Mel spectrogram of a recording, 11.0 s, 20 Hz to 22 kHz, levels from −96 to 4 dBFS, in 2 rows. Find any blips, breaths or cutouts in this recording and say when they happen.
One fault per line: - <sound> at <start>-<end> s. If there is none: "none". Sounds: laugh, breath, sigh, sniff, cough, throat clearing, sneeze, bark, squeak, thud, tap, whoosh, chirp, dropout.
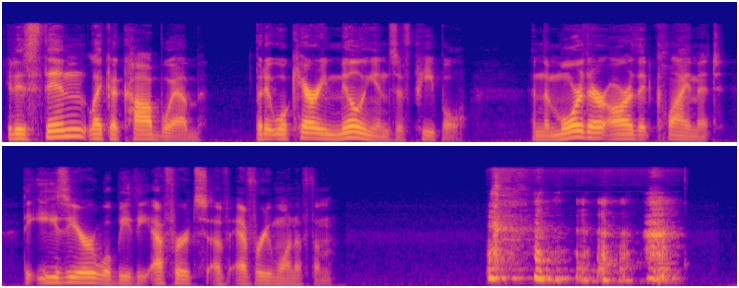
- laugh at 9.1-10.7 s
